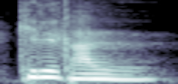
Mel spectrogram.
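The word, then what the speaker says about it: גלגל: 이 사운드 한번 들어보세요. 길갈. 길갈. 예. 굴러갔다라는 뜻이에요. 발음에서도 그런 느낌 나죠?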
